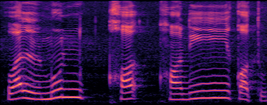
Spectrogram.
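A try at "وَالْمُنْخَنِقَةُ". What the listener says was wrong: না, নিতে টান নেই। ওয়াল মুন খনি, একটু আমরা ভেঙে ভেঙে পড়ি। ওয়াল মুন খ, ওয়াল মুন খ নি, ওয়াল মুন খনি ক, ওয়াল মুন খনি ক তু, ওয়াল মুন খনি ক তু। এখানে মুন গুন্না হবে না, কারণ বাম দিকে কি আসছে? খ আসছে।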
